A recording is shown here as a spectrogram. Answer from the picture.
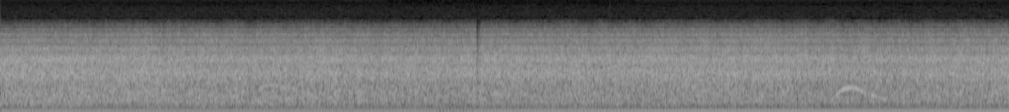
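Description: Studio audience applauding steadily, with a faint voice or whistle rising and falling a couple of times.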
